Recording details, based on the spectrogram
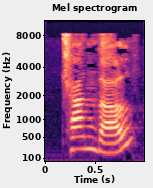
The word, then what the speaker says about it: xandall: Així que si busqueu el DIEC, el diccionari de l'Institut d'Estudis Catalans, xandall, amb accent a la A, que és com les teories, amb aquesta pronúncia, doncs no t'hi apareixerà. Senyal que no en podem dir així.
